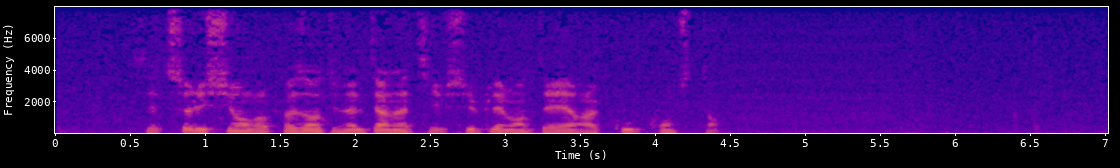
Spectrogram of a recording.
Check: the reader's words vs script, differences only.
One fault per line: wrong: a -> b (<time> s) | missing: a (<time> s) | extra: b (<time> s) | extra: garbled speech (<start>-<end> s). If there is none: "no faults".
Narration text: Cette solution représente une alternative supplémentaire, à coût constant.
no faults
